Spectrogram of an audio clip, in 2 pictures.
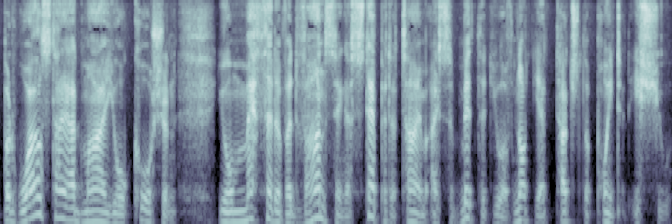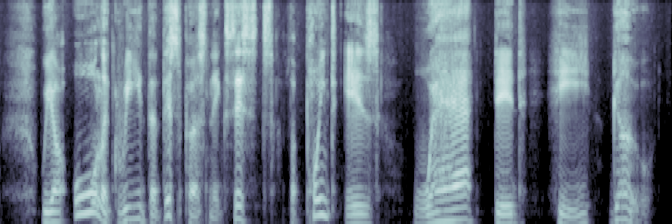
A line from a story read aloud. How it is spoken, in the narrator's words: he said impatiently to Poirot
